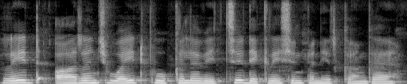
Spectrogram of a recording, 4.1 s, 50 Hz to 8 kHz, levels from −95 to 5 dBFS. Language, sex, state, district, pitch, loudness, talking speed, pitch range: Tamil, female, Tamil Nadu, Nilgiris, 190 Hz, -15 LUFS, 105 wpm, 175-200 Hz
